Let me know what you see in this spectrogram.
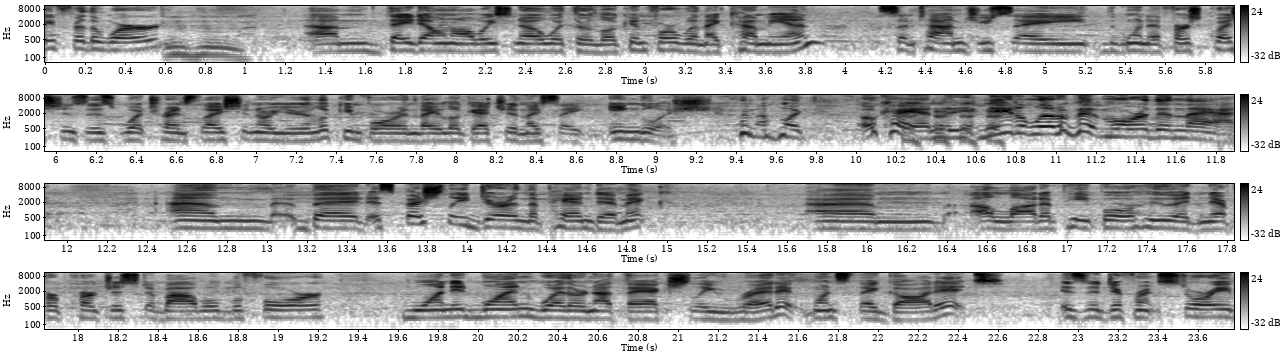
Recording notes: I recently had the privilege to sit down with her at the Christian Product Expo in Lexington, Kentucky.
